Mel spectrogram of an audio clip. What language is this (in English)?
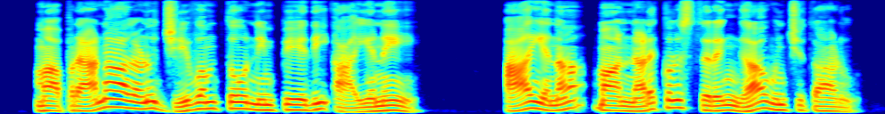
Telugu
